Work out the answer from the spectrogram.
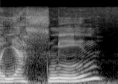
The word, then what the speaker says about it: Yasmin: around the world also spelled as Yasmin oh yes mean the name symbolizes friendliness and sweetness and then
